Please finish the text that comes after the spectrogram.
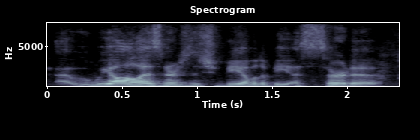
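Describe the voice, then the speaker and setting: A man's voice: lowish voice, sing-song, fast, a little mellow. A male nurse on a panel, speaking earnestly about being assertive at work. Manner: earnest, fillers. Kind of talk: casual panel chat.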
